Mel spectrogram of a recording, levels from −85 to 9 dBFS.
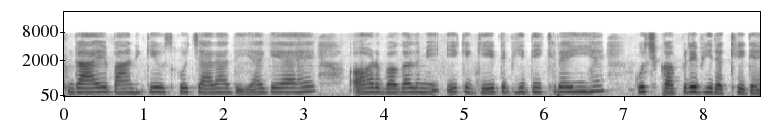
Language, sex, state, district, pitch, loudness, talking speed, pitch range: Hindi, female, Bihar, West Champaran, 205 Hz, -20 LUFS, 150 wpm, 190-215 Hz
